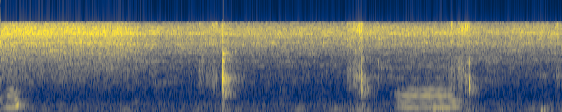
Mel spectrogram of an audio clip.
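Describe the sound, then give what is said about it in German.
Tap water runs in a steady, even hiss throughout, broken by a couple of sharp clinks and a short, tonal squeak toward the end. “Ich muss jetzt hier kurz Wasser aufdrehen.”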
